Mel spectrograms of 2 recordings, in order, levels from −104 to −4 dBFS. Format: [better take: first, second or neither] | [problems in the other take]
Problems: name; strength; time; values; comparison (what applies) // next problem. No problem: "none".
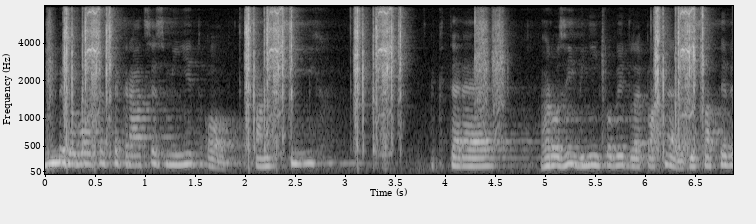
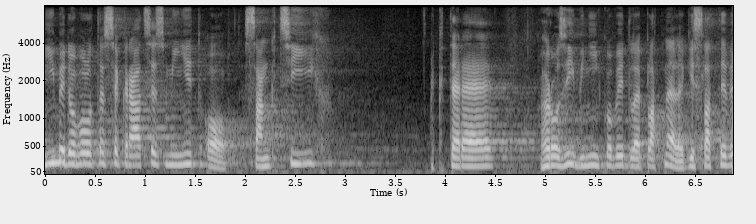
second | background sound (Camera); 3 dB above the speech // room echo; dies away in 0.6 s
